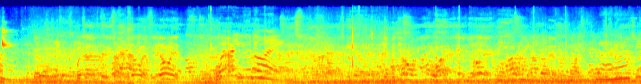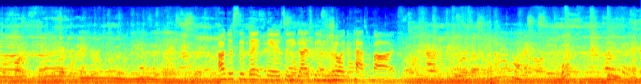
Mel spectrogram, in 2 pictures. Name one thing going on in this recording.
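Several men and women talk with animation close by.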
